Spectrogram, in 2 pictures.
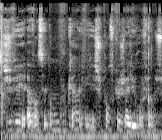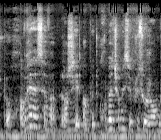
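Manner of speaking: ordinary talk, nothing marked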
